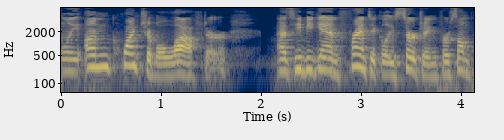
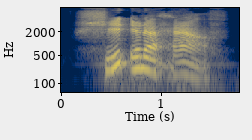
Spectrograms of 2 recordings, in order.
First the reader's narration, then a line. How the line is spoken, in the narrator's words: growled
